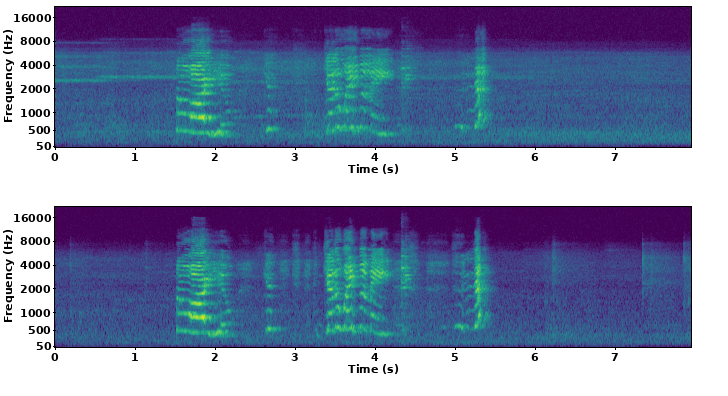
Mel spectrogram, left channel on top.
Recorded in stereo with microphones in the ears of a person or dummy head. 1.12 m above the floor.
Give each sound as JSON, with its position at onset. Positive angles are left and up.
{"t": 1.5, "sound": "a shout", "side_deg": -15, "distance_m": 3.5}
{"t": 4.3, "sound": "a clink", "side_deg": -50, "distance_m": 2.5}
